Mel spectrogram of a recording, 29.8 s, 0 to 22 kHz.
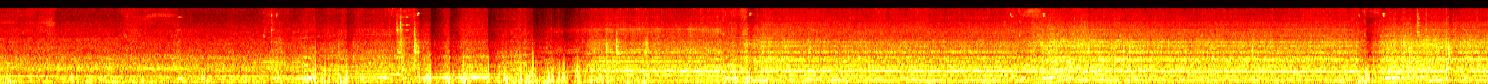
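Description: Diesel engine of a 1999 International digger derrick truck running at raised speed to drive the hydraulic auger as it bores into the ground. The engine note dips briefly and recovers several times as the auger takes load, with some rattling in the middle.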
